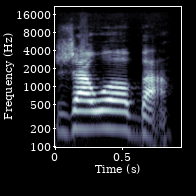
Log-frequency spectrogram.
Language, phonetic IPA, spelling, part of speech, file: Polish, [ʒaˈwɔba], żałoba, noun, Pl-żałoba.ogg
